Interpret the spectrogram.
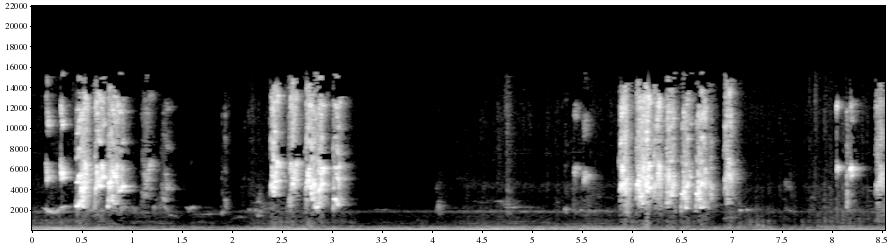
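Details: Lovebirds kept in an aviary on 6 November 2022 give shrill, high chattering bursts of rapid chirps, each lasting under a second, in four clusters separated by quiet gaps.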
